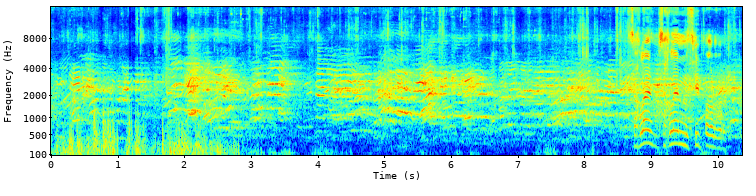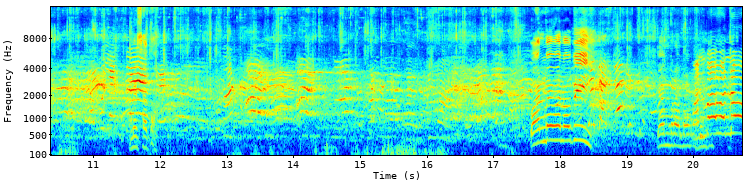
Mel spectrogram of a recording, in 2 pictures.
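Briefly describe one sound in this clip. Children chatter and call out nearby, outdoors.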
